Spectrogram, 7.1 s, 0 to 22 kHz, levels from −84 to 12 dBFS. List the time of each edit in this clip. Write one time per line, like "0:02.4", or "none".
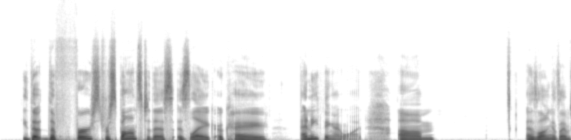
0:03.7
